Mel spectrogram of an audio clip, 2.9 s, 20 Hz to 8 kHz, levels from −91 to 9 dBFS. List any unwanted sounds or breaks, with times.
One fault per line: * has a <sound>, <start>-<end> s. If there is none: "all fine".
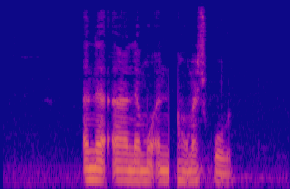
* has a dropout, 1.7-1.8 s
